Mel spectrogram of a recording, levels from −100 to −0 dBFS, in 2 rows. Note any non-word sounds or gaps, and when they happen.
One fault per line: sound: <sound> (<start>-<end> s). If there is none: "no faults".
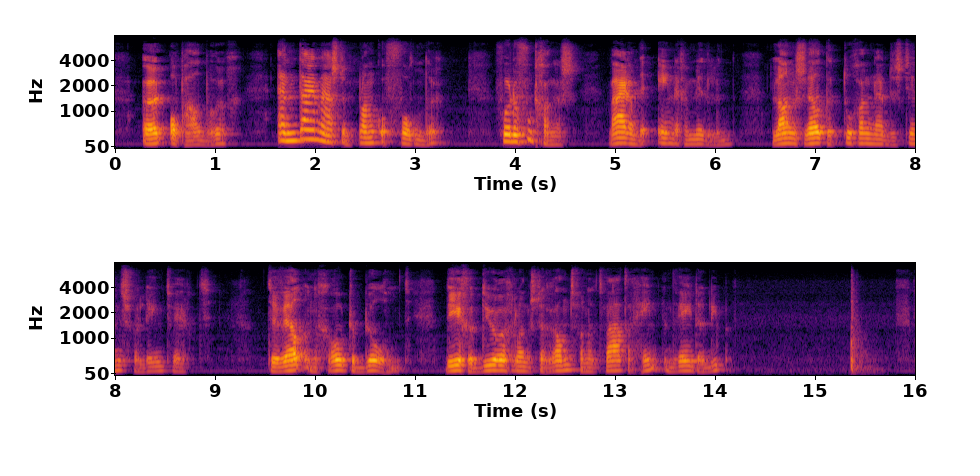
sound: thud (15.4-15.7 s)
